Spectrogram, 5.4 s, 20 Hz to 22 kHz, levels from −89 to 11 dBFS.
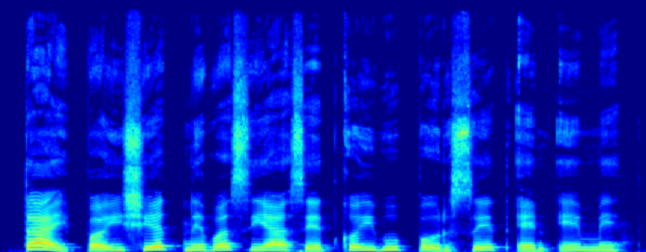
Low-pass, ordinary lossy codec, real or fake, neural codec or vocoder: none; none; real; none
